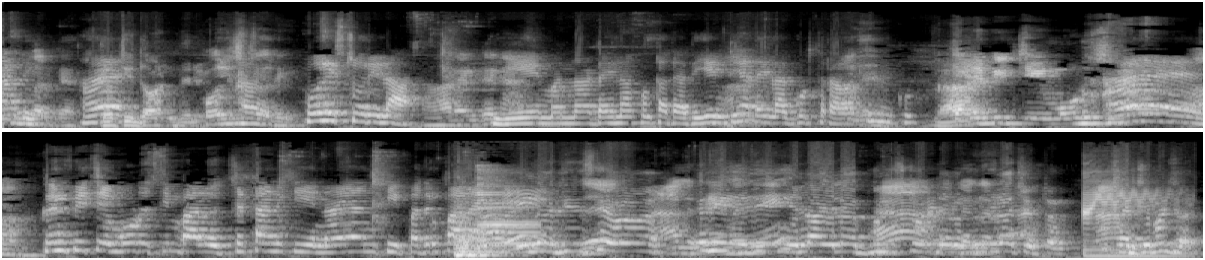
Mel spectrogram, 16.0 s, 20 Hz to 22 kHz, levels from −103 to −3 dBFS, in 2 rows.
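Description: Adaptive stream at a lower bitrate, 5.81 to 9.81 s: quality suddenly drops without a gap, nothing sounds above 14.9 kHz, and codec artefacts rise, pointing to a low-bitrate HE-AAC rendition.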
